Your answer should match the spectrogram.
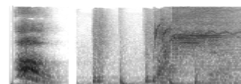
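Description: Edited intro sounds: a short breathy sound falling in pitch, two soft knocks, then intro music starting about a second and a half in.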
